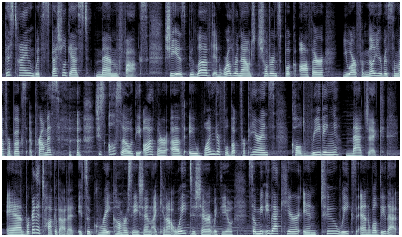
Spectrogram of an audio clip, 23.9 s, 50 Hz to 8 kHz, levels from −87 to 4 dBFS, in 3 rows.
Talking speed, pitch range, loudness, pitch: 175 wpm, 185-235 Hz, -17 LUFS, 210 Hz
